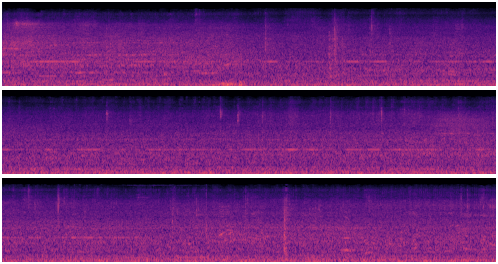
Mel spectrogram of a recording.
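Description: Steady city street background noise: traffic and indistinct voices, with a single low thump about two seconds in.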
